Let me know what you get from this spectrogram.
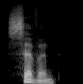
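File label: "seven", British English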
